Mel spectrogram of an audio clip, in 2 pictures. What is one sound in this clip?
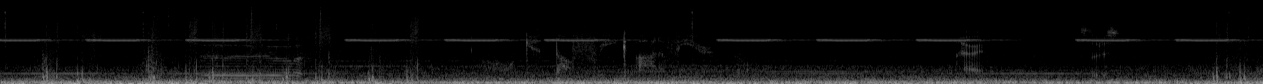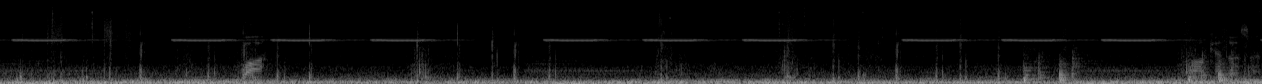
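A young man speaks quietly into a headset microphone.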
